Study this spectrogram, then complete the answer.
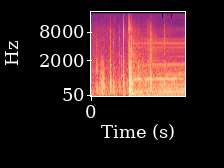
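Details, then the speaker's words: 1983 Mercedes 300SD (W126), left rear power window that stopped halfway down: clicks, then steady motor hum with vibration felt at the door panel but glass not moving; broken window regulator slide. "hear that? You can hear the motor running. And if I put my hand on the door panel, I can feel the vibration."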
